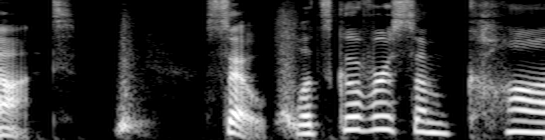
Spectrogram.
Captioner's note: logo whooshing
